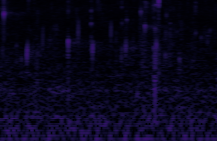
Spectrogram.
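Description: Near silence with faint, scattered tiny pops and crackles from the surface of fermenting soy sauce mash (moromi).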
